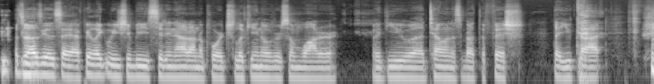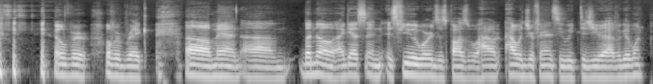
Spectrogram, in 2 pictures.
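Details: Adult male speaker; normal voice.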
